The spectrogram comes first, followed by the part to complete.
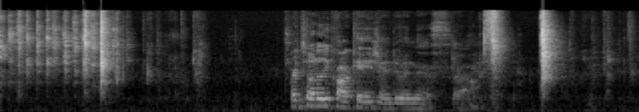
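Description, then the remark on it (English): A quick run of light, tinny taps on a can of a new drink flavor ends in one sharp click. After a pause someone speaks, then two more crisp taps ring out. “Why are you tapping the people can?”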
